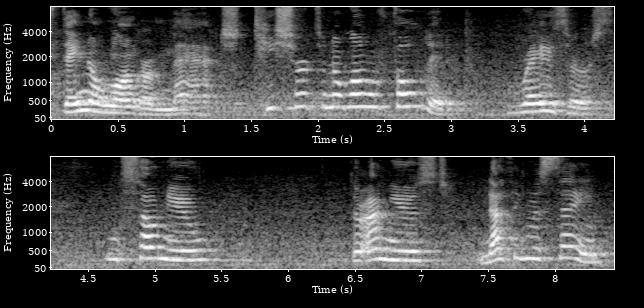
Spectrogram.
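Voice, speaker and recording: A woman giving a dramatic reading of a literary piece, deliberate, with pauses between short phrases. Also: a little high. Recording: echoey room with background noise.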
